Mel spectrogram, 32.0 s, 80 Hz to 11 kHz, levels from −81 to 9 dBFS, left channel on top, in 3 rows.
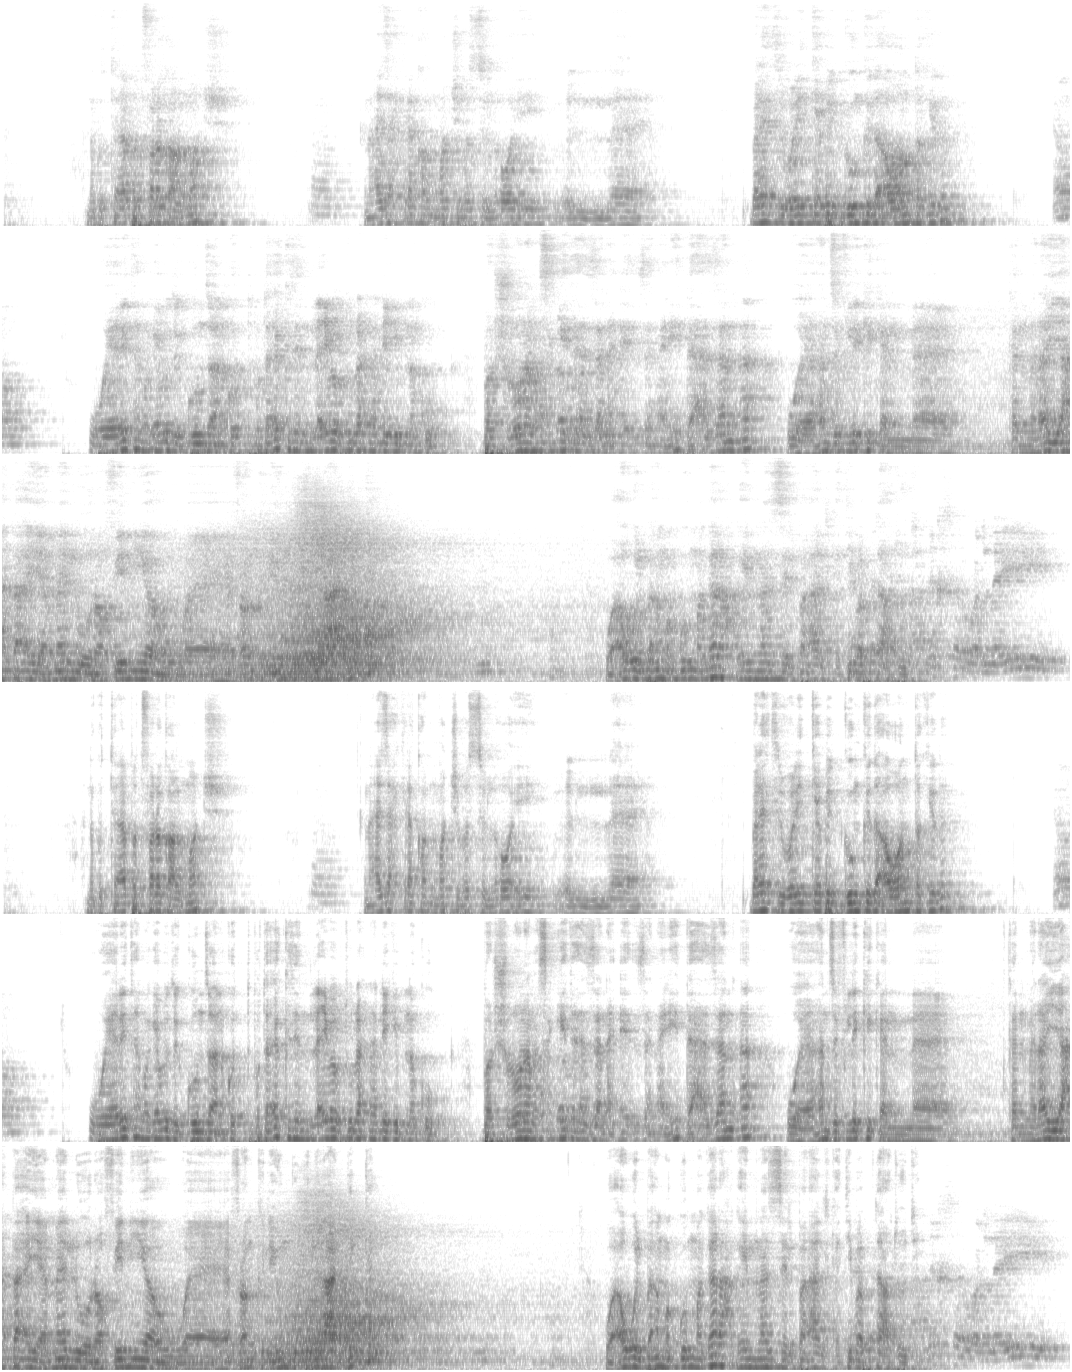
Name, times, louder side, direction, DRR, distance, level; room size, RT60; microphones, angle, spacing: voice 1, 0.8-2.2 3.6-6.5 7.5-9.4 11.5-15.0 15.5-20.2 20.7-25.1 27.4-30.4, right 3 dB, 45° right, 5 dB, 0.5 m, -32 dB
voice 2, 10.5-10.8 15.9-16.8 26.0-26.3 29.7-31.8, equal, 80° left, -4 dB, 1.9 m, -44 dB
sound 1, 19.7-28.6, equal, 20° left, 0.9 m, -36 dB
10.0 x 3.6 x 3.7 m, 1.0 s
head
